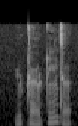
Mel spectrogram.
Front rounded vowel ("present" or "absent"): present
